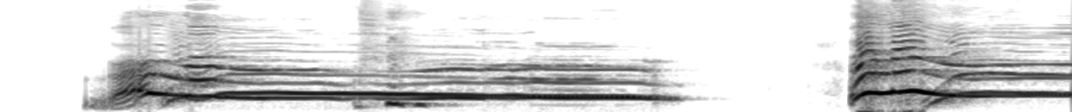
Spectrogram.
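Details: Pet dog 'talking' indoors with a steady, mid-pitched howl held for about three seconds. After a short silence it gives a second, sharper yowl that starts loud and then levels off.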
